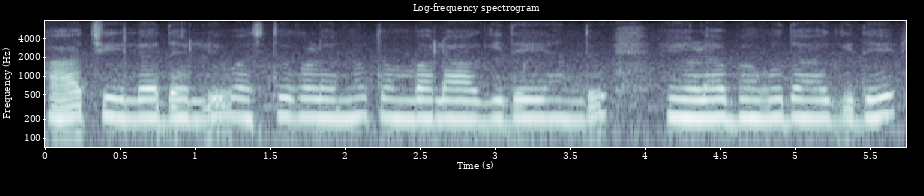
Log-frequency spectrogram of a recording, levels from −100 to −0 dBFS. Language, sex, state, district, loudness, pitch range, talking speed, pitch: Kannada, female, Karnataka, Bidar, -15 LUFS, 205-215 Hz, 65 wpm, 210 Hz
